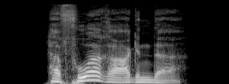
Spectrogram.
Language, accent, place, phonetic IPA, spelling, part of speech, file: German, Germany, Berlin, [hɛɐ̯ˈfoːɐ̯ˌʁaːɡn̩dɐ], hervorragender, adjective, De-hervorragender.ogg
- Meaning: 1. comparative degree of hervorragend 2. inflection of hervorragend: strong/mixed nominative masculine singular 3. inflection of hervorragend: strong genitive/dative feminine singular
